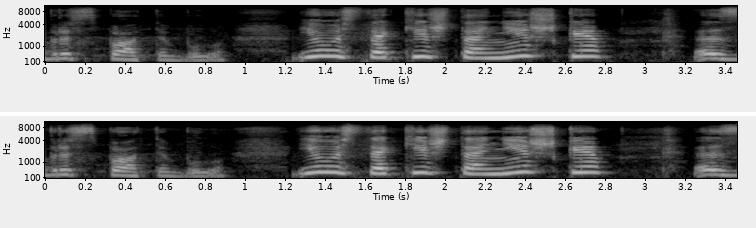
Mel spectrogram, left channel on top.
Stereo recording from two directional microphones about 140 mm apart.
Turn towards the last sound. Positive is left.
turn(degrees=-10)  # may be behind; listen again after turning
